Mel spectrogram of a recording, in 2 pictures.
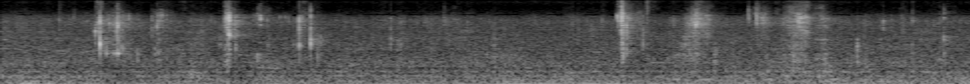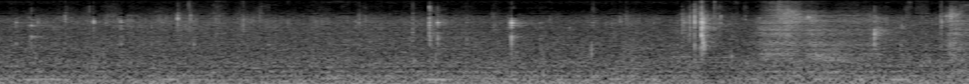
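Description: Close-up chewing of braised pig trotters, with irregular wet mouth clicks and a few sharper clicks.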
